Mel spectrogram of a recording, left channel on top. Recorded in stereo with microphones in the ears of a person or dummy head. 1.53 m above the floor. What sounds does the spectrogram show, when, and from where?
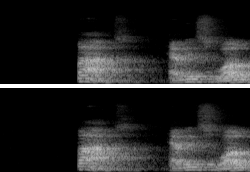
0.8 s a man speaking: 85° left, 3.5 m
